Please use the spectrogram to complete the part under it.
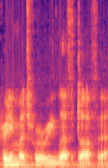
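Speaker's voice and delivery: plain reading voice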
